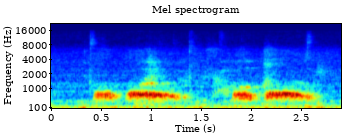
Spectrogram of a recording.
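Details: Contest between a spotted dove from the Sóc Trăng delta lowlands and one from the Cam Ranh mountains: two paired low coos, a short note followed by a longer mellow one, in a quiet background.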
